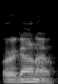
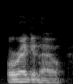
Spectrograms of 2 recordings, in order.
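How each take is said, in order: First: It is said with a British pronunciation. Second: It is said with an American pronunciation. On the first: "Over here, it's oregano" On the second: "In America, herb is, you know, like oregano"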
